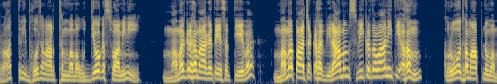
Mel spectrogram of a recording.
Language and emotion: Sanskrit, angry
